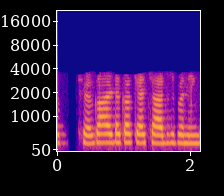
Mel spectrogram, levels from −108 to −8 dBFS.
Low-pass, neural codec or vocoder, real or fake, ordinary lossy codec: 3.6 kHz; none; real; MP3, 32 kbps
